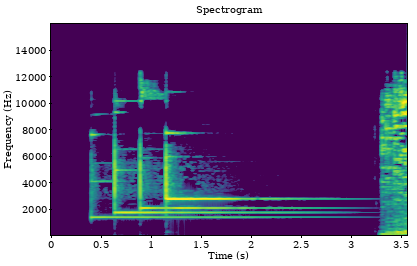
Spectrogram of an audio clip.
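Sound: bell ringing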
